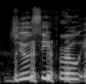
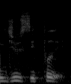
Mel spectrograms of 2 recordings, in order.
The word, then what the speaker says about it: Juceefroot: My Instagram is I am Juicy Fruit, and it's spelled we know how to spell that part. – Yeah. – Juicy Fruit is spelled JUCEEFROOT. Because I've had people call me Juicy Foot.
